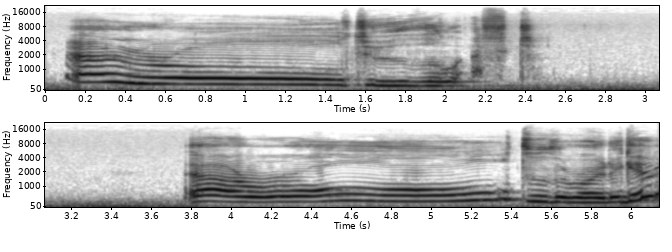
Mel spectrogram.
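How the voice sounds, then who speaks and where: High, lilting woman leading children's bedtime yoga. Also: a little mellow. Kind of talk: sing-song picture-book reading and gentle instruction for young children. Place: indoors, small draped space, lying on the floor.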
